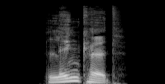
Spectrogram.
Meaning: second-person plural subjunctive I of lenken
- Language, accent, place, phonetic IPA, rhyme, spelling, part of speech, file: German, Germany, Berlin, [ˈlɛŋkət], -ɛŋkət, lenket, verb, De-lenket.ogg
